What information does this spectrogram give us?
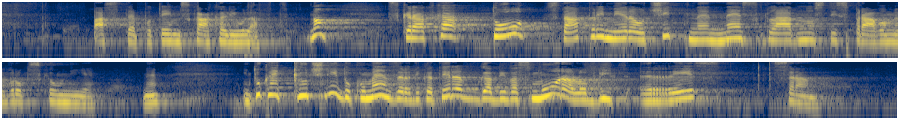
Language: Slovenian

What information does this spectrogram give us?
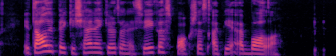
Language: Lithuanian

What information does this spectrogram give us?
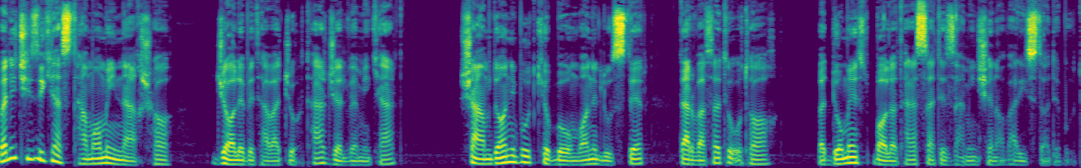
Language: Persian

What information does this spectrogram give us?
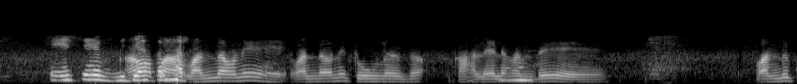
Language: Tamil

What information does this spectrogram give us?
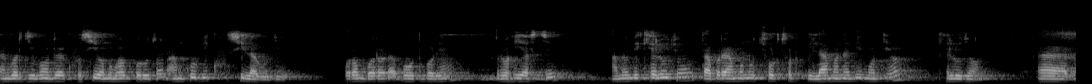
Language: Odia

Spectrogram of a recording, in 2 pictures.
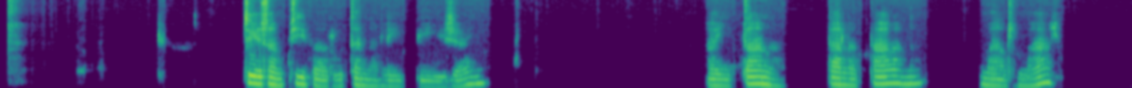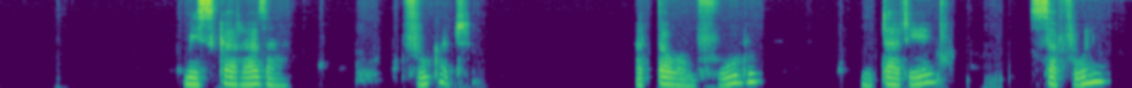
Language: Malagasy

